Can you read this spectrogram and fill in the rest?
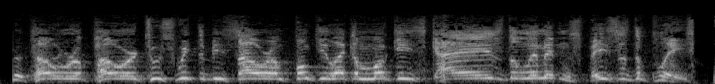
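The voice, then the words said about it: Macho Man Randy Savage impression. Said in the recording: “that Macho Man impression ... Trying to get that Macho Madness voice back.”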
